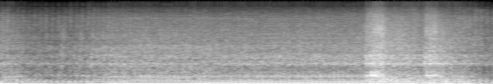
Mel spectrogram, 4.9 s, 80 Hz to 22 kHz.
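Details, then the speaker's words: 2019 Polaris Sportsman 570 X2 after top-end rebuild, first run before break-in: smooth even idle, two quick clean throttle blips dropping back, no ticks or knocks; healthy running. "Beautiful. Well, after a rebuild, that's always what you want to hear. You want to hear it start up and run good, and she is."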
